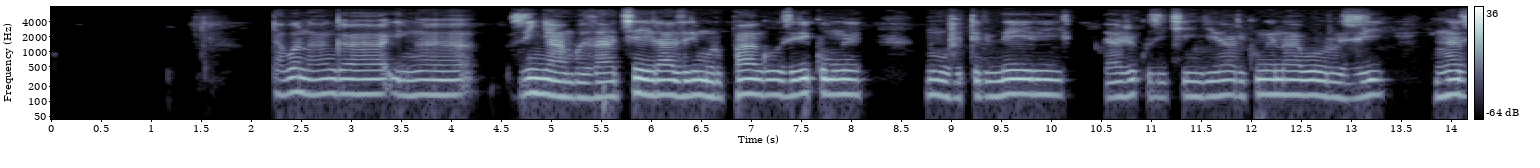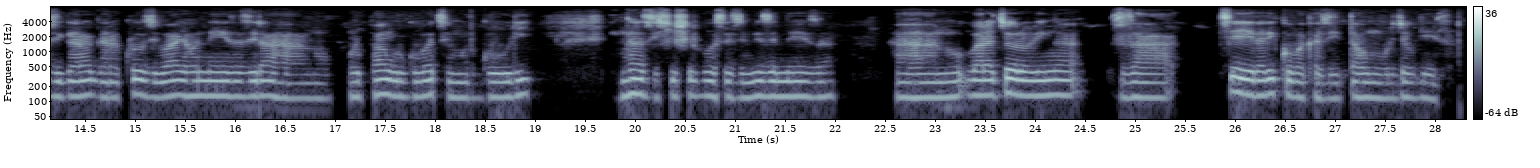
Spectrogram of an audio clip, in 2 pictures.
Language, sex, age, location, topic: Kinyarwanda, male, 18-24, Nyagatare, agriculture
